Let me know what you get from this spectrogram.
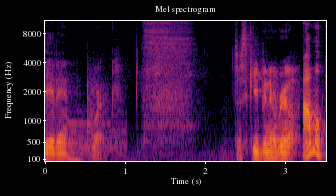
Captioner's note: inhaling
